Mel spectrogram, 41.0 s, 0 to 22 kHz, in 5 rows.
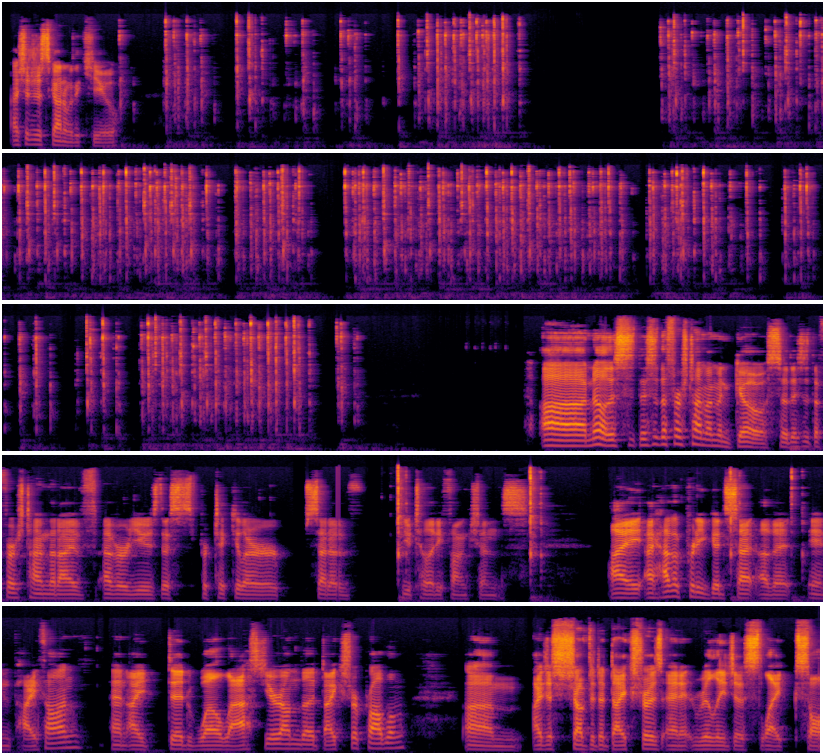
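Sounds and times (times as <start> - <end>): computer keyboard typing: 1.2 - 5.3, 6.6 - 20.1, 29.9 - 30.2, 31.9 - 32.7.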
